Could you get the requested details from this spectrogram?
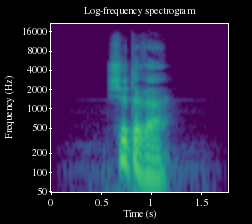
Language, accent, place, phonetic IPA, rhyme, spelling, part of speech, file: German, Germany, Berlin, [ˈʃʏtəʁɐ], -ʏtəʁɐ, schütterer, adjective, De-schütterer.ogg
- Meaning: 1. comparative degree of schütter 2. inflection of schütter: strong/mixed nominative masculine singular 3. inflection of schütter: strong genitive/dative feminine singular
